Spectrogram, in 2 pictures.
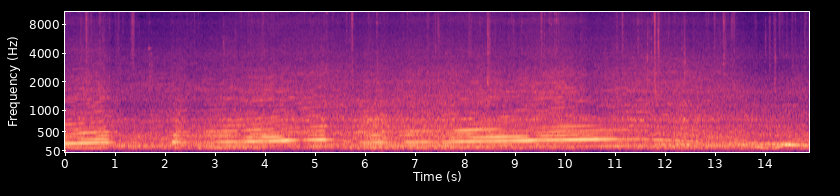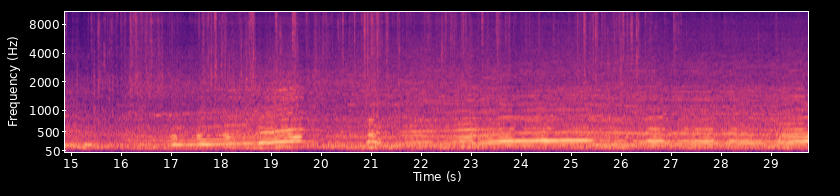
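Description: Porsche 911 GT3 RS 4.0's four-litre flat-six, heard from inside the cabin while lapping a track. The engine note climbs as the car accelerates, with sharp drops at the gear changes. It falls away as the car slows about halfway through, then climbs again.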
